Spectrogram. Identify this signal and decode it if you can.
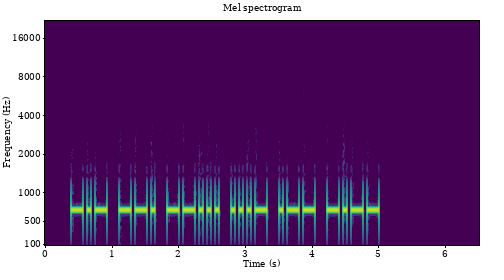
Morse code, heard as a keyed tone, about 20 wpm, 700 Hz. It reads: KG7VWY
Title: Speed Racing - USA 2x3 Call Signs 17wpm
